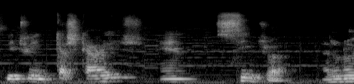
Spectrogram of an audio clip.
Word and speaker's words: Cascais: I'm going to have a much harder time pronouncing the Gracie Barra school you're from. Is it Cascais, is it? Cascais. Cascais, which is just outside Lisbon in Portugal, right?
